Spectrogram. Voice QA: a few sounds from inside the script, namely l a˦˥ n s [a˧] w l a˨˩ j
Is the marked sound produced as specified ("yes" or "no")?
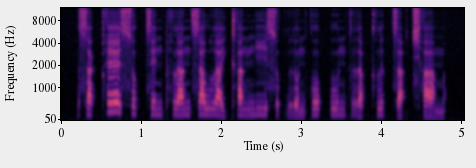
yes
